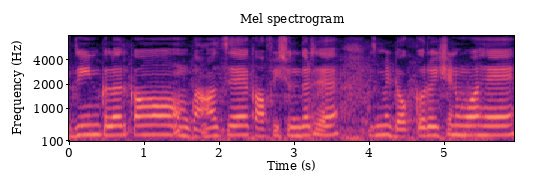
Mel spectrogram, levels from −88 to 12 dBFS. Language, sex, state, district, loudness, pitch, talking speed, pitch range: Hindi, female, Uttar Pradesh, Varanasi, -14 LUFS, 255 Hz, 130 wpm, 235-260 Hz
